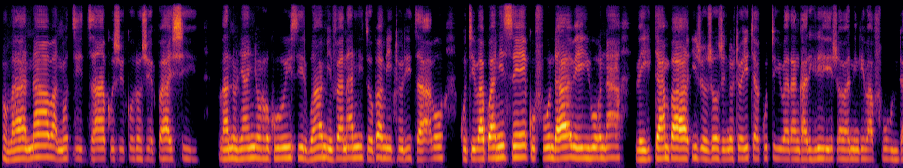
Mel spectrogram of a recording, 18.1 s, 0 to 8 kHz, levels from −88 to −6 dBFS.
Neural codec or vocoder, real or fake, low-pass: codec, 16 kHz, 0.8 kbps, ZipCodec; fake; 7.2 kHz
